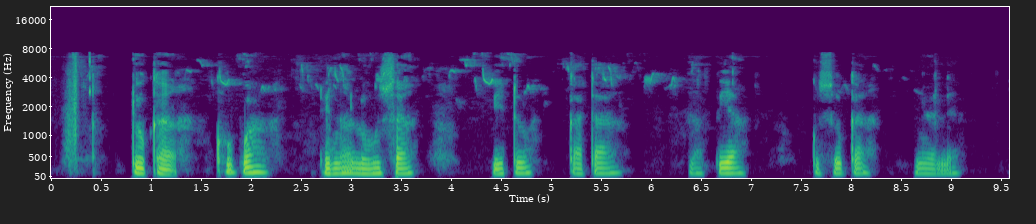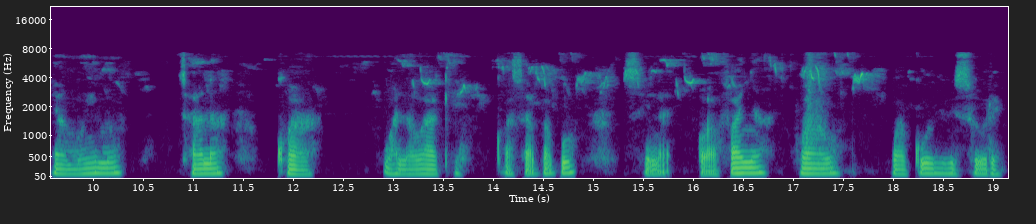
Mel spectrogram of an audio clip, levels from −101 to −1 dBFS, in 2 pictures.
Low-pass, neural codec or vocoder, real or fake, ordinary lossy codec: 7.2 kHz; none; real; MP3, 64 kbps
